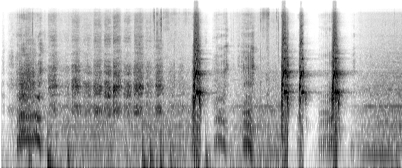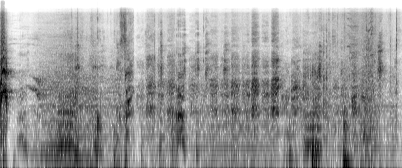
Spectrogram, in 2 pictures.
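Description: A Saint Bernard and a Parson Russell Terrier play-fighting, with steady growling throughout and five loud, sharp barks between about four and eight seconds in.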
